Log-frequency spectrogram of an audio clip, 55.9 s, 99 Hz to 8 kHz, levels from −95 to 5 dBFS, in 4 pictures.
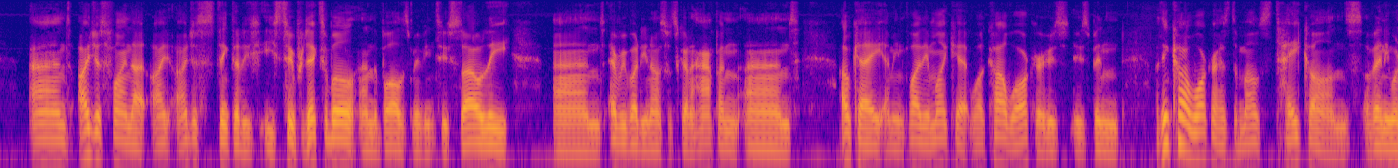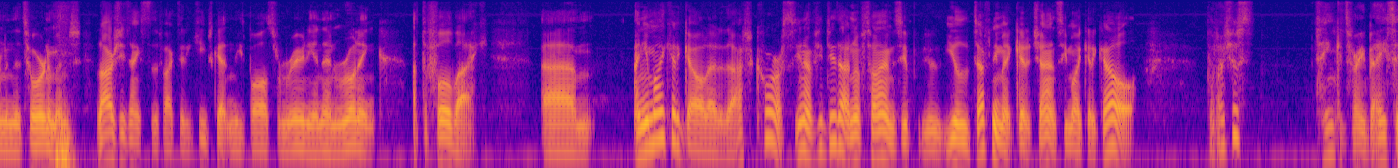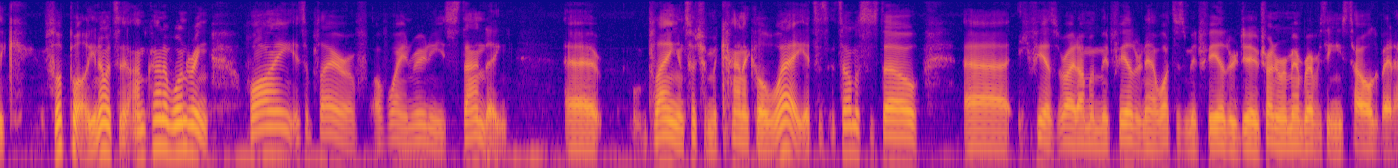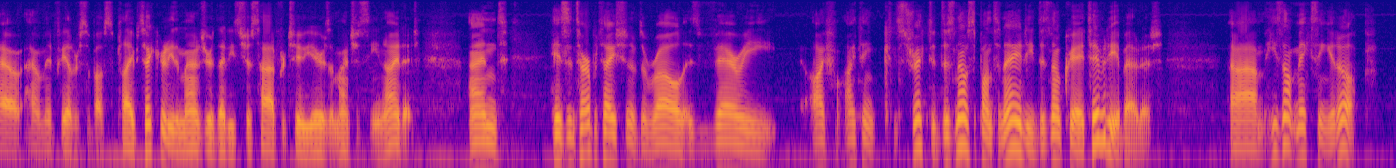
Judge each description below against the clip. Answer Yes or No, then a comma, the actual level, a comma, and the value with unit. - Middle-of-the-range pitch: No, low, 105 Hz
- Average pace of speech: No, fast, 230 wpm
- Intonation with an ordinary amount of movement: No, wide, 7.1 semitones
